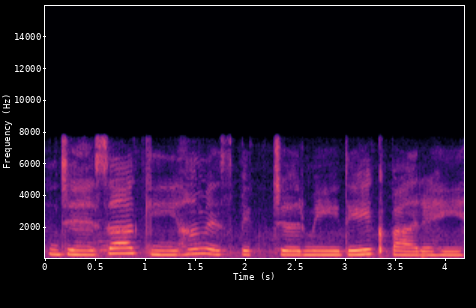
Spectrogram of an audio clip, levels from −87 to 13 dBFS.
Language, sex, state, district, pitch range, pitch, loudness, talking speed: Hindi, female, Bihar, Kaimur, 245-280 Hz, 255 Hz, -16 LUFS, 130 wpm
